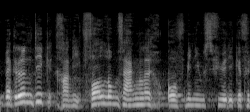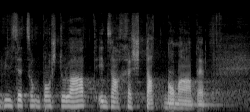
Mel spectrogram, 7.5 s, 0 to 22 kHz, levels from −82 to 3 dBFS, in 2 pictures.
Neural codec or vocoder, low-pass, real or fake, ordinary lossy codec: vocoder, 44.1 kHz, 128 mel bands, Pupu-Vocoder; 14.4 kHz; fake; none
